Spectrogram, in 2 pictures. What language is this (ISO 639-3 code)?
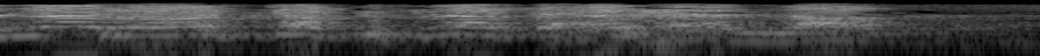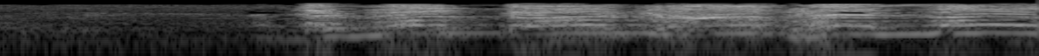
urd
